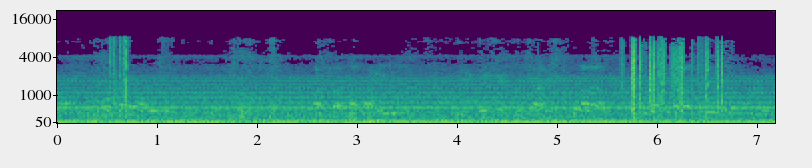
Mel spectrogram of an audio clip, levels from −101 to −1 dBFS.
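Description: Throughout, the audio carries plainly audible damage most likely from MP3 compression. Nothing remains above 8.4 kHz, which fits a starved bitrate of around 32 kbps. Weak frequency lines drop in and out between frames, giving a watery, swirling texture and smeared attacks.

From 0.53 to 0.75 s, and again from 5.64 to 6.68 s, dense, irregular crackling rides over the sound at roughly the same loudness as the sound itself. This is cable scratch noise, likely from a worn connector or lead shifting and rapidly varying its contact resistance.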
